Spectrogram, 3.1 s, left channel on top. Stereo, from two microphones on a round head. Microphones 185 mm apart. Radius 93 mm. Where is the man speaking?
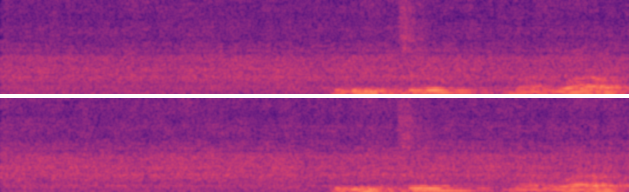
30° right (ahead or behind), 2 m; by 3.0 s 15° right (ahead or behind), 1.2 m.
